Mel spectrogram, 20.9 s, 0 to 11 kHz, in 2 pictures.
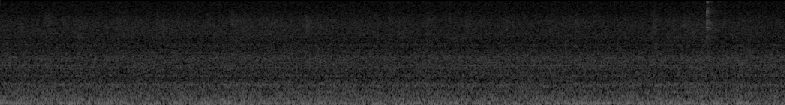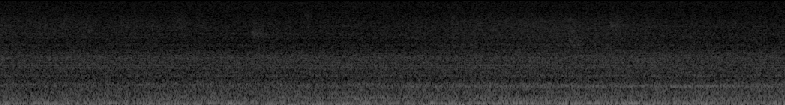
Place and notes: Berlin Bürknerstr., backyard window - Hinterhof / backyard ambience
23:31 Berlin Bürknerstr., backyard window
(remote microphone: AOM5024HDR | RasPi Zero /w IQAudio Zero | 4G modem
Berlin, Germany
